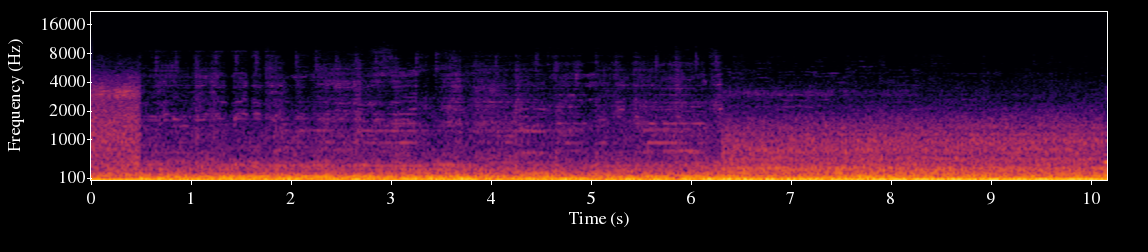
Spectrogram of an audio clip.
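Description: Inside a car driving at night in Jakarta, a constant low engine and road rumble fills the cabin, loud and steady throughout with no talk.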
